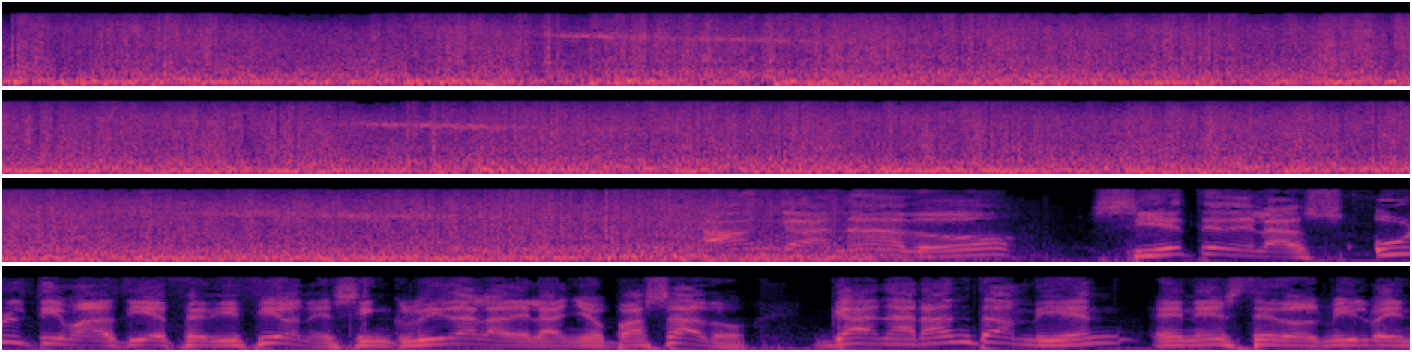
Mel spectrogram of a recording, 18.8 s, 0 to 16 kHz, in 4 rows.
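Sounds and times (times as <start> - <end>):
mascletà firecracker barrage final shot at the Plaza de los Luceros: 0.0 - 12.8
speech: 13.2 - 18.7.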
